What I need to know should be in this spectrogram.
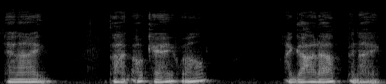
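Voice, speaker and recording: Gravelly, husky man telling a story. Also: mid-range voice, steady tone. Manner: halting, searching, soft-spoken. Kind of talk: reflective personal storytelling.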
